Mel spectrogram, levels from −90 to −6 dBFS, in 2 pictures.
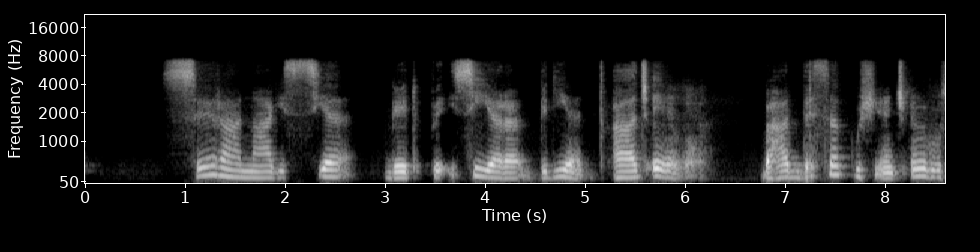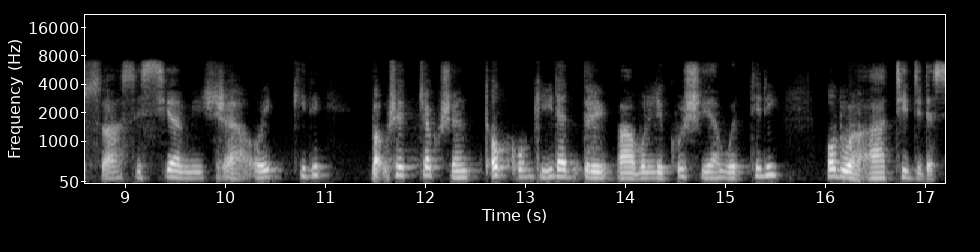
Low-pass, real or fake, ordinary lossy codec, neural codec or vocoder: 7.2 kHz; fake; Opus, 64 kbps; codec, 16 kHz, 0.5 kbps, X-Codec, WavLM features, trained on Multilingual LibriSpeech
